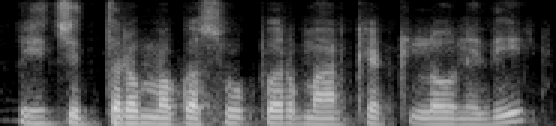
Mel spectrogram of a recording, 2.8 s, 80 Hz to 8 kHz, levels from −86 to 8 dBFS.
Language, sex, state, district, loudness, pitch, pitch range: Telugu, male, Telangana, Hyderabad, -18 LUFS, 150 Hz, 140-155 Hz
